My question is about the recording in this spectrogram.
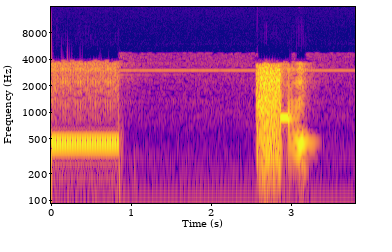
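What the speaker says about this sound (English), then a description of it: "Then you hear what the listeners hear when the phone picks up, which is kind of a weird noise" A radio station call-in line picks up: a sharp electronic tone burst cuts off into a quiet hum, then a second harsh noisy burst with a brief beep follows, all loud and alone.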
